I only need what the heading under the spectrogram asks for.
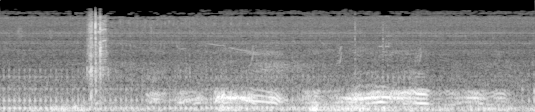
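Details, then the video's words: Lions mating in Serengeti National Park, Tanzania; a low, rough growling snarl rises and wavers for about three seconds after a sharp click, with a constant engine rumble underneath. "lion love"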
